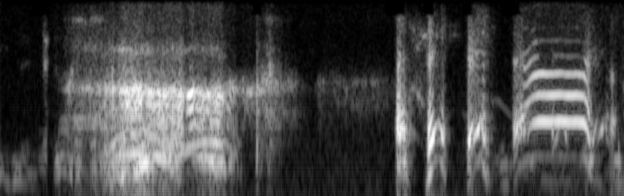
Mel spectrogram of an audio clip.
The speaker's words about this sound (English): We know you're not here because we can hear you. Is that snoring? Yeah. He's asleep.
